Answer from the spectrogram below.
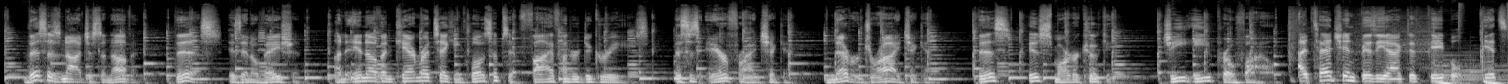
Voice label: vo commercial

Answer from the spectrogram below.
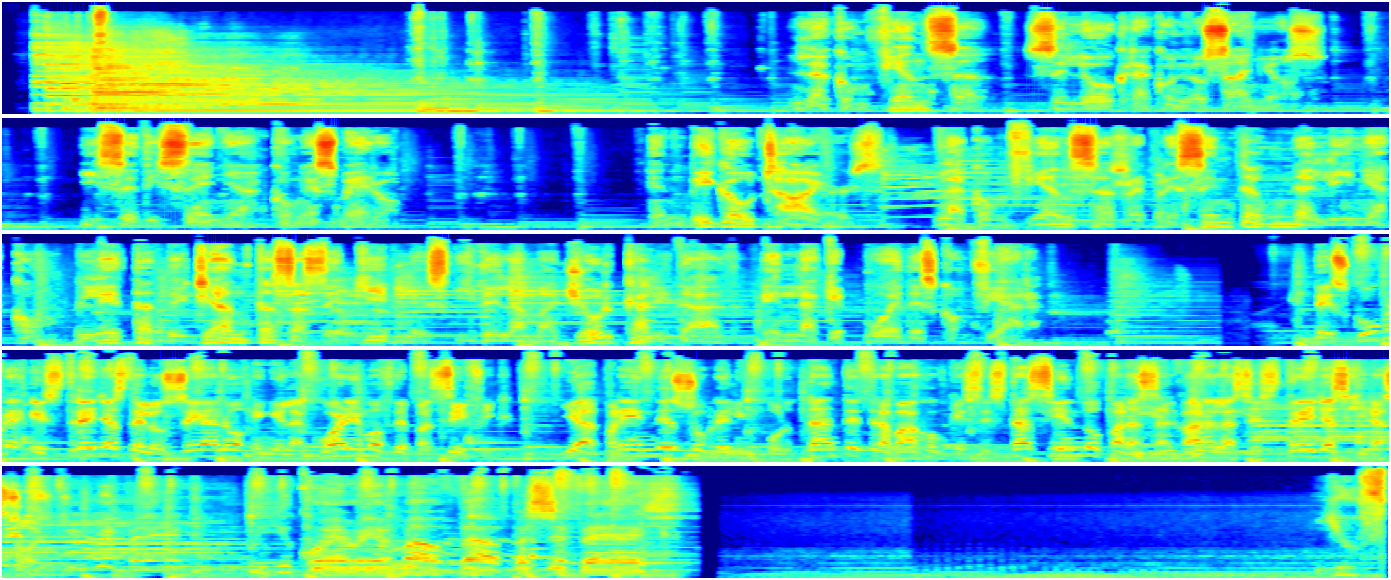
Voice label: Spanish-English Voice

